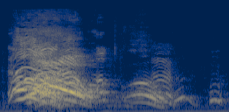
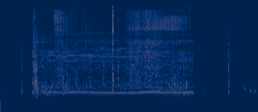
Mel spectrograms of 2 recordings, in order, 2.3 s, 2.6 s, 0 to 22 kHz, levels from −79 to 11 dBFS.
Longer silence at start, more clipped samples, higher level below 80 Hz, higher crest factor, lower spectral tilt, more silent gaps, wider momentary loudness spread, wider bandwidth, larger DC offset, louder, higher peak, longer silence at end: about the same, 0.1 s vs 0.2 s; neither; first, -70 dBFS vs under -90 dBFS; second, 16 dB vs 30 dB; first, -2 dB/octave vs 5.5 dB/octave; neither; first, 21 LU vs 15 LU; about the same, 16.5 kHz vs 18 kHz; neither; first, -16 LUFS vs -49 LUFS; first, -4 dBFS vs -24 dBFS; about the same, 0.05 s vs 0 s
